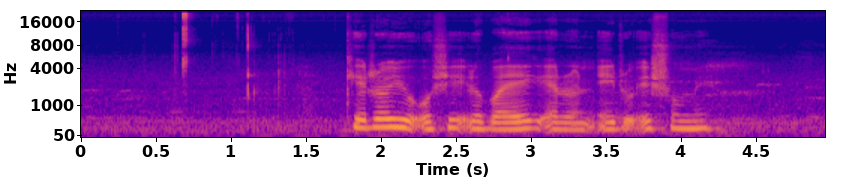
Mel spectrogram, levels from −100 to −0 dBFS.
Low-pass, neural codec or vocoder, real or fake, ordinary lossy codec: none; none; real; none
